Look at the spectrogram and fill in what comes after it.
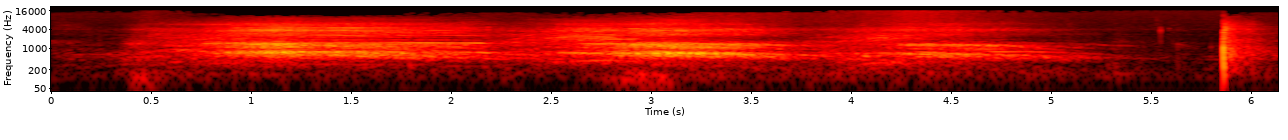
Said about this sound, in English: Now we shall have His Holiness Shri Dhanudhar Swami Maharaj. Let us very loudly welcome him.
